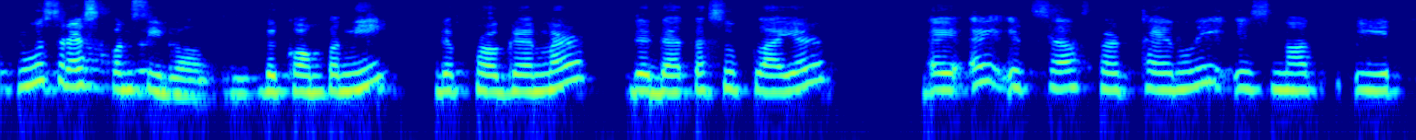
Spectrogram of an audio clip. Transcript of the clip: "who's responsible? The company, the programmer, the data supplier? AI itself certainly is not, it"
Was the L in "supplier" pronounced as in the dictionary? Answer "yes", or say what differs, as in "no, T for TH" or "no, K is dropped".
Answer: yes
